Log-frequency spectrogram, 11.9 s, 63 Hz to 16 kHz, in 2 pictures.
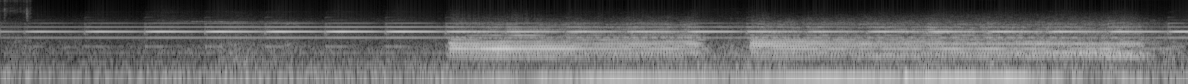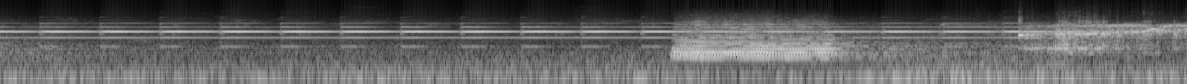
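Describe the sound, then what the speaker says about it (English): Amtrak 768, led by cab car CDTX 2118, rolls through Oceanside, California, sounding its multi-tone horn in two loud blasts over a constant rumble of passing railcars, close and powerful. "Amtrak 768 with CDTX 2118 leading the charge made its way through Surfliner Way"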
